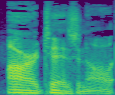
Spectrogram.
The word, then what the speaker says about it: artisanal: And she was making just like, and you say artisanal. – Yeah. – Like it is artisanal. It's emphasis on the art.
